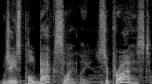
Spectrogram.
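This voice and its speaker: A man's voice: mid-range voice, animated, a little slow, husky, soft background music. A man narrating a scripted fantasy adventure story.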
